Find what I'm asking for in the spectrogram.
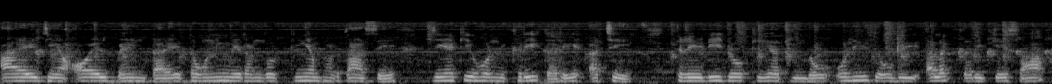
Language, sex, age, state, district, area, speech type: Sindhi, female, 45-60, Uttar Pradesh, Lucknow, rural, spontaneous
